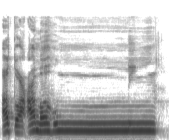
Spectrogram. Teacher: la deuxième lettre va prendre cette fois-ci une shadda et un nasillement ou ghunna avec une nasalisation de deux temps. Notez bien à la différence avec l'ikhfa que nous avions vu précédemment, ici on appuie sur les lèvres. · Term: al-idgham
